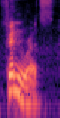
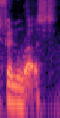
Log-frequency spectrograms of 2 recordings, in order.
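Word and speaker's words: Finarus: fine I guess it's finra's is what it is not finra I think it's Finn rust uh let me double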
